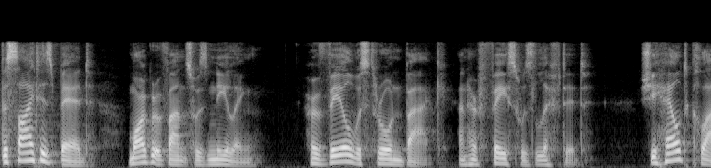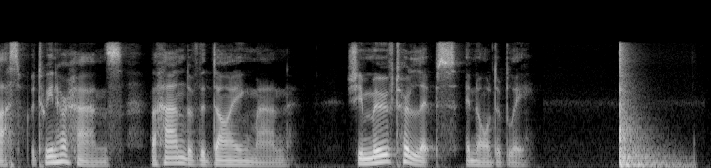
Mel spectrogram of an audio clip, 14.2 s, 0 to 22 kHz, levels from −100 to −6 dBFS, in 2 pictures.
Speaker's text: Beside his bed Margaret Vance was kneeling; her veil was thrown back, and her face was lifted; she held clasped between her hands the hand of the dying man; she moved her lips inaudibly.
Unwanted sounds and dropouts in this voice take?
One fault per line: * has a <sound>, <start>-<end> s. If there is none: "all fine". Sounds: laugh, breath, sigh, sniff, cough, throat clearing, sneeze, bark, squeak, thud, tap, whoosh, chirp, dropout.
* has a thud, 13.3-14.1 s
